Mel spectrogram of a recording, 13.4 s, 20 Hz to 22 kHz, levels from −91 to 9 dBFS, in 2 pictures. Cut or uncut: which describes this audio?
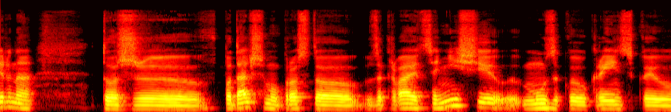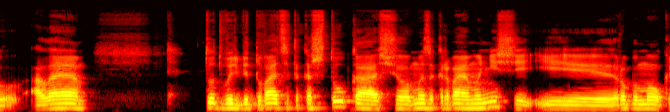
uncut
